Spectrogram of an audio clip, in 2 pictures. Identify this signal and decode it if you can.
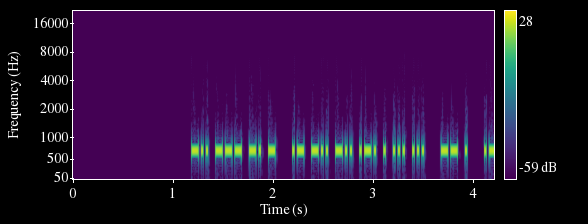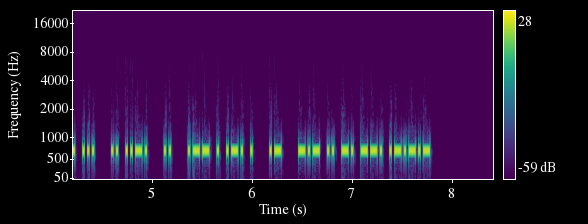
Morse code, heard as a keyed tone, about 46 wpm, 700 Hz. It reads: DONT ADDRESS ME AS IF I WERE A KING.
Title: Sentences from Top 1000 Words - Review Part 6 - 50wpm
